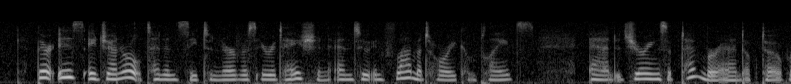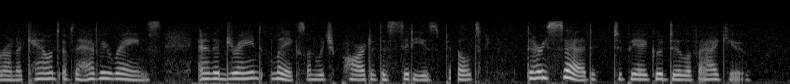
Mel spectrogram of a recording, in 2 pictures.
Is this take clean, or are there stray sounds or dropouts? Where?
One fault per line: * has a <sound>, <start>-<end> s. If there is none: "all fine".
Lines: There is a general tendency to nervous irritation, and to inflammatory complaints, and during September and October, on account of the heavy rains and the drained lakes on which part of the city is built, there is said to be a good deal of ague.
* has a dropout, 12.4-12.5 s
